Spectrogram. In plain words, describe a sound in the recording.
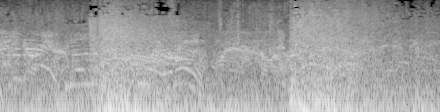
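Explosions rumble and boom.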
